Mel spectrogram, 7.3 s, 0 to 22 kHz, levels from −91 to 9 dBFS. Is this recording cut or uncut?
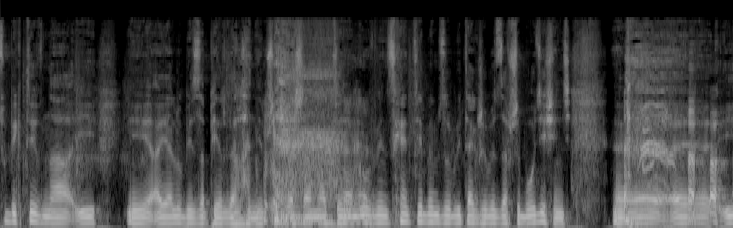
cut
